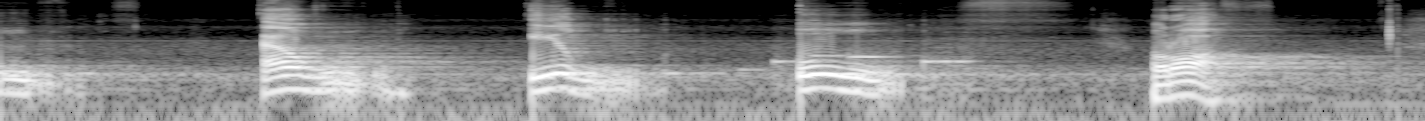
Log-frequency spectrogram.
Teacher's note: اور غین حلق سے نکلے گا، موٹا ہوگا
